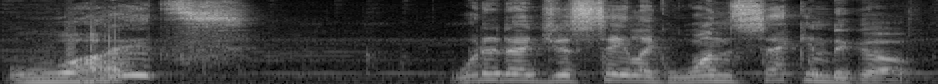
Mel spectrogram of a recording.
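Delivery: high, loud incredulous outburst; shocked disbelief. Real, not acted. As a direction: yell it in total disbelief. Unwanted recipe drops.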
